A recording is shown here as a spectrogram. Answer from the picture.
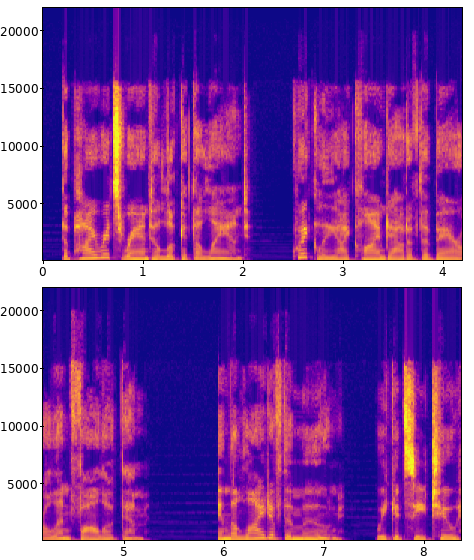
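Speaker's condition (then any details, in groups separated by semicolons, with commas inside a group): No condition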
